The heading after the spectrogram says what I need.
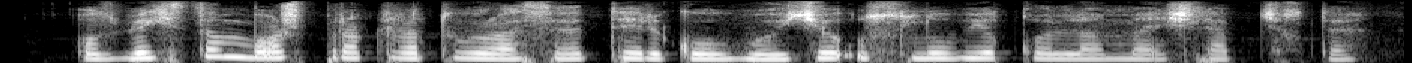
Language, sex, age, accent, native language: Uzbek, female, 18-24, Toshkent shahri, Uzbek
